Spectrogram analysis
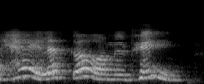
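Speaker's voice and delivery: play-acted urgent, demanding holler, high and drawn-out. Recounting labor pains, the speaker reenacts yelling at her mom still in the house. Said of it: "I'm yelling".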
